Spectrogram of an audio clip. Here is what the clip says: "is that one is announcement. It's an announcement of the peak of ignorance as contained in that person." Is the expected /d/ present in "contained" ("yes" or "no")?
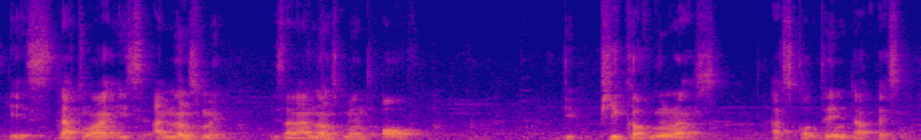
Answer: no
